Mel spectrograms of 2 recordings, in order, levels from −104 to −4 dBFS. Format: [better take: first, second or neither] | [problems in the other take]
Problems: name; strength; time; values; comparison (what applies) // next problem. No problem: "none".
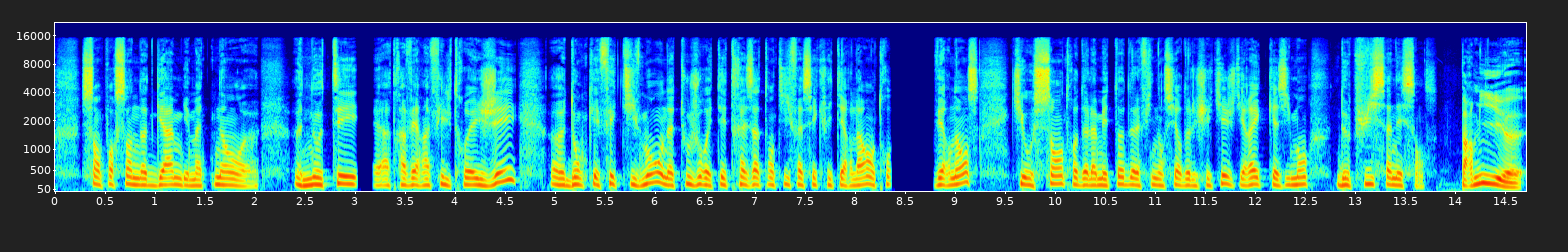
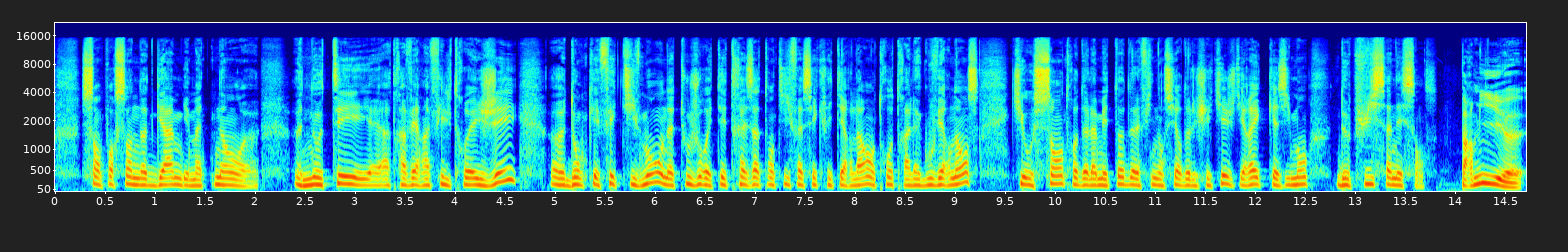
second | audio cutting out; at 3 s and at 8.5 s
